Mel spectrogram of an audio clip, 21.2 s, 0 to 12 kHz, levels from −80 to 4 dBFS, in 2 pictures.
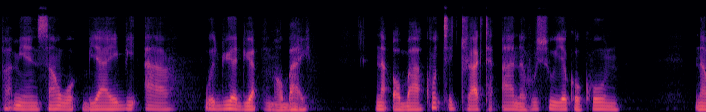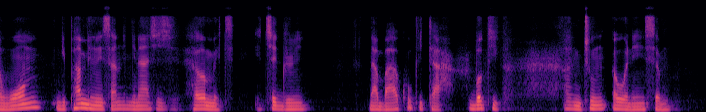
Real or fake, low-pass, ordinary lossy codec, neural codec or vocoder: fake; 7.2 kHz; Opus, 32 kbps; codec, 16 kHz, about 1 kbps, DyCAST, with the encoder's durations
